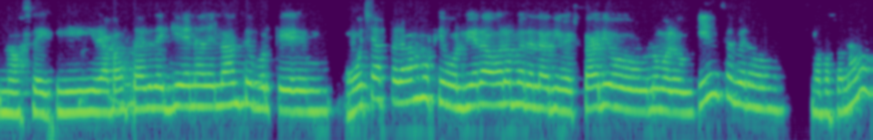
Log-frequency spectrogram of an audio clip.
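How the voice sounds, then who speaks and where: A woman speaks with a plain, everyday voice at a fairly high pitch and a moderate pace. Her pitch varies an ordinary amount, and her loudness stays very even. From Chile, Concepción. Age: 20s. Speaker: educational psychologist and fan club member. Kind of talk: casual chat.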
